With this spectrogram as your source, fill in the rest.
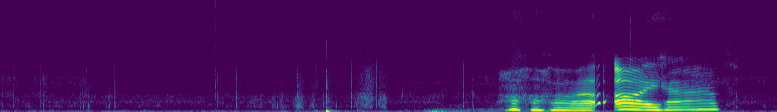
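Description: A small plastic toy figure is handled, with light taps and rustles on fabric.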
